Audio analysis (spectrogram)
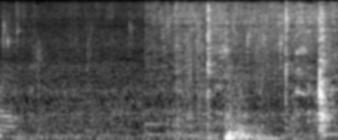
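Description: Eggplant fries in oil with black cumin and green chilli while being stirred, a quiet sizzle that grows louder partway through, broken by several sharp scrapes and knocks of the spatula against the pan.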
